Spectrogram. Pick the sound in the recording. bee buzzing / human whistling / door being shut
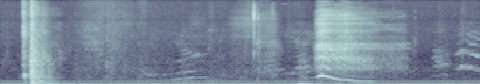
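door being shut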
